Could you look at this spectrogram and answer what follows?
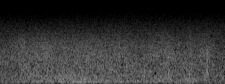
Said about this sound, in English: With no sign of her next scroll, Marky and Five watched the waves roll into the shore.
